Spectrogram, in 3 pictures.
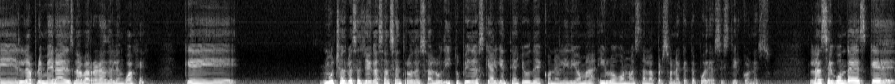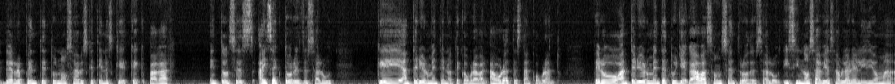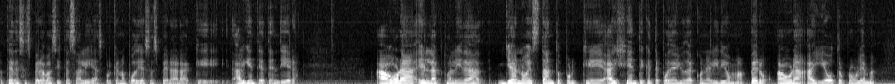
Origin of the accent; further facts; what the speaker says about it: Mexico; porque no nada más somos los mexicanos, sino somos toda la comunidad inmigrante, demasiado afectados.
